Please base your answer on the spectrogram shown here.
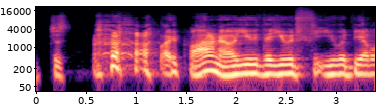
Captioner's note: chuckles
